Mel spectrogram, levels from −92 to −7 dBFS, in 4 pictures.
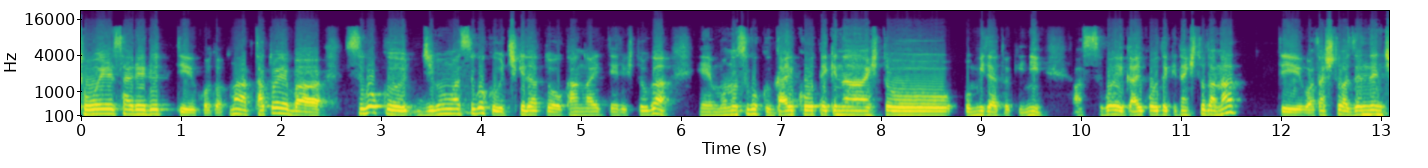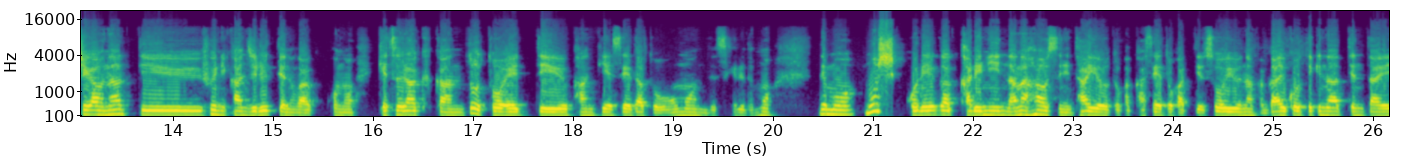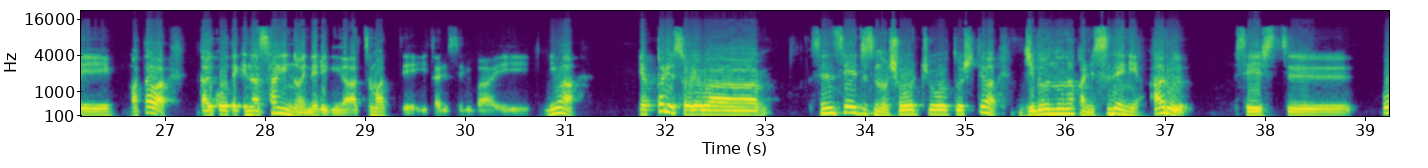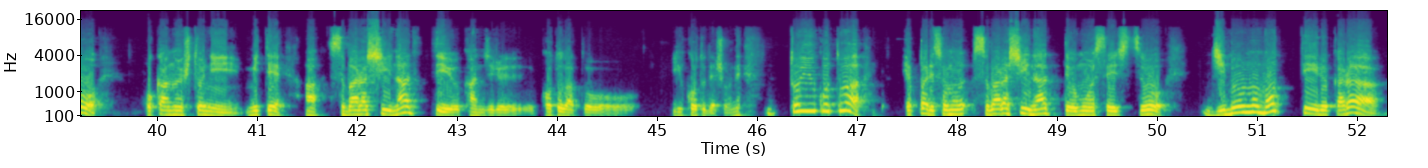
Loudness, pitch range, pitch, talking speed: -9 LUFS, 125-170 Hz, 145 Hz, 325 characters per minute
